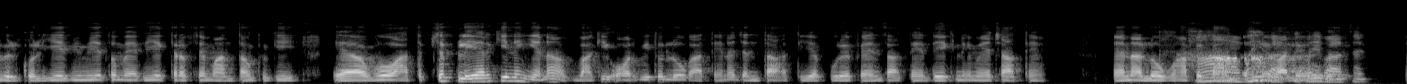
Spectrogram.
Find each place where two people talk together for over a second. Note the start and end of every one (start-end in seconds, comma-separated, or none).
11.9-13.4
